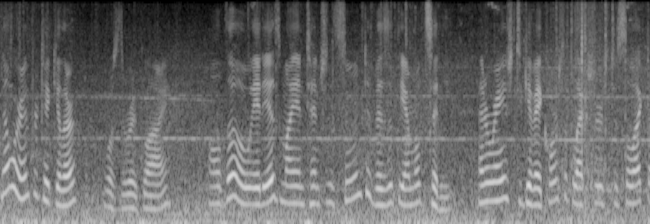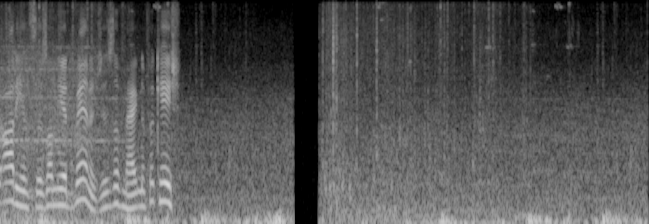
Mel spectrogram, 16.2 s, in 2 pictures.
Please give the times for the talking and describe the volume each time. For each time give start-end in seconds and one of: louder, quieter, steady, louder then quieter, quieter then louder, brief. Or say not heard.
0.0-10.4 steady.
